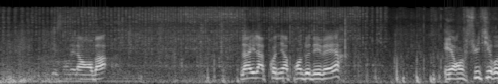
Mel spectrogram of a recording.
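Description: A bicycle rolls past over a dirt trail.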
